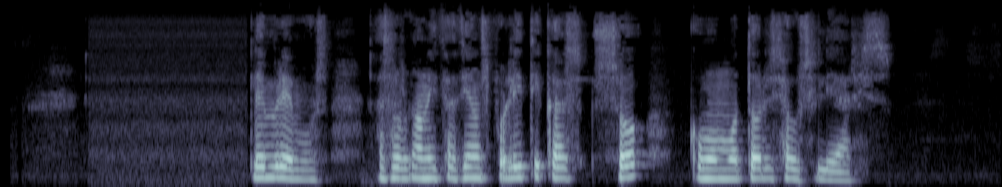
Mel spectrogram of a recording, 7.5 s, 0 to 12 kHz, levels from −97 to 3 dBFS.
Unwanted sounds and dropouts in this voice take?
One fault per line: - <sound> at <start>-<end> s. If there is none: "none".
none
